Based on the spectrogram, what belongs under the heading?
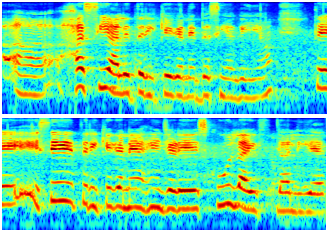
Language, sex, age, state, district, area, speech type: Dogri, female, 30-45, Jammu and Kashmir, Jammu, urban, spontaneous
